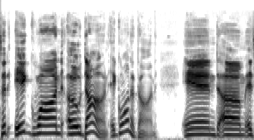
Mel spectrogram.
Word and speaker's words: Iguanodon: it up here yeah that's how you freaking pronounce it iguan oon Iguanodon and um it says it takes microraptor kibble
